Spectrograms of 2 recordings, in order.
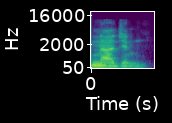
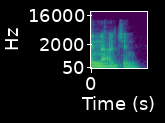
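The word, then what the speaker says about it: ناجي: But without al you'll simply make it najin. The one who escaped the disaster. The real way to say there was naji. But you cannot say pronounce it correctly. So you'll simply say najin and then is basically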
